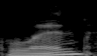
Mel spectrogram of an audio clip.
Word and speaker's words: Lynne: Did I mispronounce Jeff's last name? – No, Lynne.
